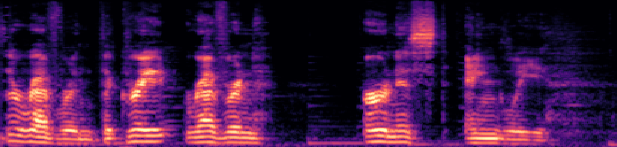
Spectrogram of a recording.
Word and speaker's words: Ernest Angley: In case Heritage Christian School wasn't enough for him, there was the Reverend, the great Reverend Ernest Angley, or as he pronounced it, Ernst Angley.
